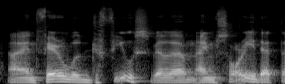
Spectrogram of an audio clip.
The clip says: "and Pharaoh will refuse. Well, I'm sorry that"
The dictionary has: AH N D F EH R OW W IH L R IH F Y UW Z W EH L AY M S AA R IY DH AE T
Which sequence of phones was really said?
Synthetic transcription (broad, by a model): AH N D F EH R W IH L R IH F Y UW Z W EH L AY M S AA R IY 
